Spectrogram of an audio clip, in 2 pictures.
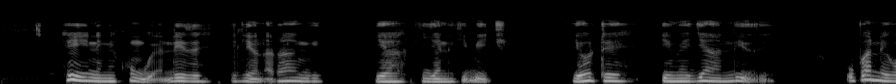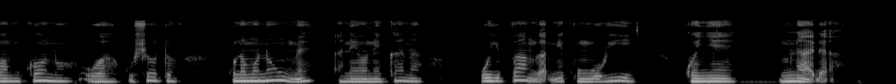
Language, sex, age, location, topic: Swahili, male, 25-35, Mombasa, agriculture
